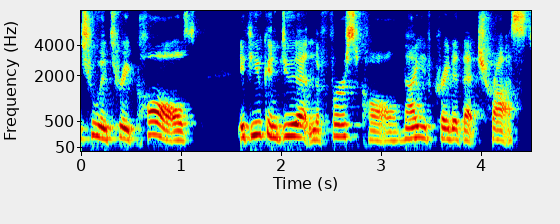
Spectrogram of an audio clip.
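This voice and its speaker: Against a quiet background, a woman talks at a moderate pace. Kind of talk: professional.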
